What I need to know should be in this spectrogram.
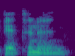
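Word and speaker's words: ב: 그리고 영어의 비 발음 음가를 가지고 있어요. 우리나라로 생각하면은 비읍이라고 생각하시면 되겠습니다.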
